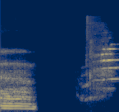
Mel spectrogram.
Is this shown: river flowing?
no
